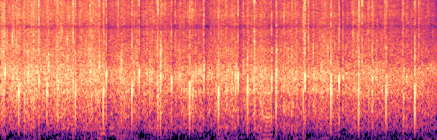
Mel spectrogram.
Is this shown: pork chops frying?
no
